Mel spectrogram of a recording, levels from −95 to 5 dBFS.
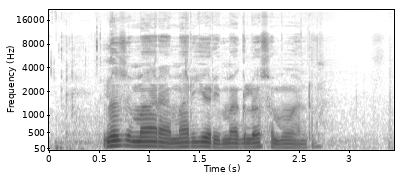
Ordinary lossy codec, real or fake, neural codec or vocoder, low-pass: none; real; none; none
